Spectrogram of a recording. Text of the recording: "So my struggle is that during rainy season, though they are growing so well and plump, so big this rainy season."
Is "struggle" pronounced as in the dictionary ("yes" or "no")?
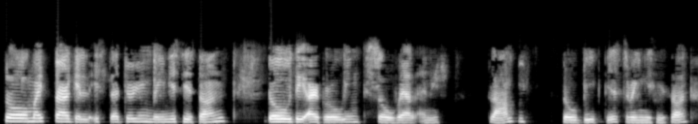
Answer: no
